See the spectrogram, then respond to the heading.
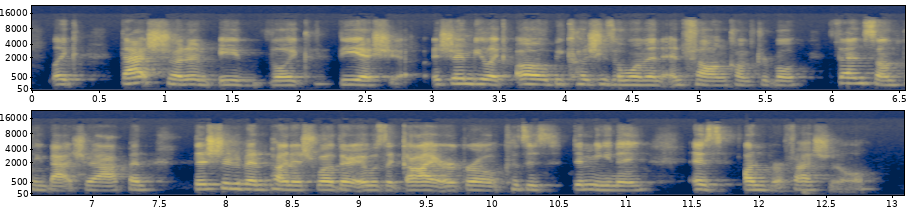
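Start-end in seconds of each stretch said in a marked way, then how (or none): none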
